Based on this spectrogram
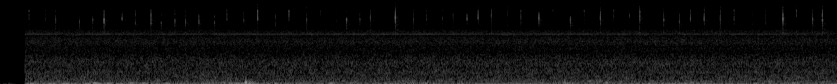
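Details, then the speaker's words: Gigabyte laptop under heavy load such as video rendering: a thin, steady high-pitched coil whine with scattered electrical crackling over fan hiss. It is heard about 1% of the time or less. "When this machine is being pushed, something like rendering video, from this area of the laptop, I hear substantial electrical noise."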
